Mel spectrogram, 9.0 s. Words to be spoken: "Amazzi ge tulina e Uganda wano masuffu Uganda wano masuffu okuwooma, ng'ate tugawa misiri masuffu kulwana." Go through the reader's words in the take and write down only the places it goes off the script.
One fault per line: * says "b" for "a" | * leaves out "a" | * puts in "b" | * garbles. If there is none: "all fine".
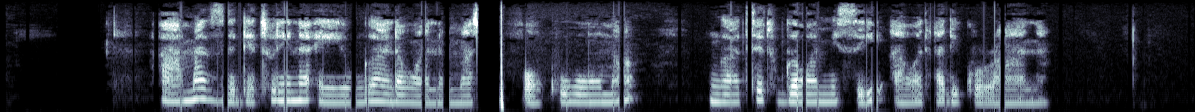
* leaves out "Uganda wano masuffu"
* says "awatali" for "masuffu"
